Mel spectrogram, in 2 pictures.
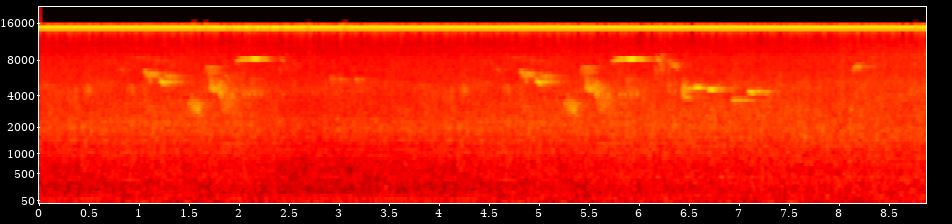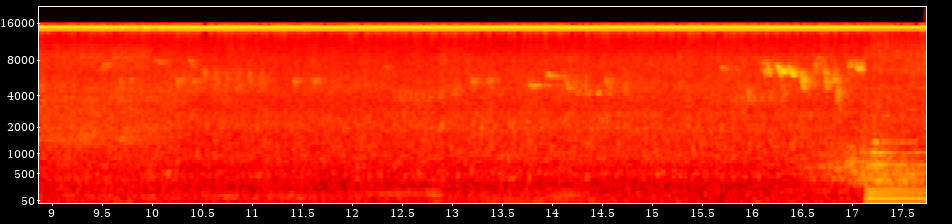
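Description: Small birds chirping and calling in short, scattered notes over a steady background hiss. Music comes in at the very end.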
